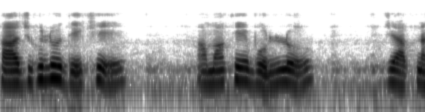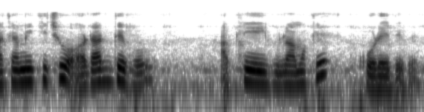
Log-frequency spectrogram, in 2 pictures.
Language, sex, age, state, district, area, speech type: Bengali, female, 45-60, West Bengal, Howrah, urban, spontaneous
